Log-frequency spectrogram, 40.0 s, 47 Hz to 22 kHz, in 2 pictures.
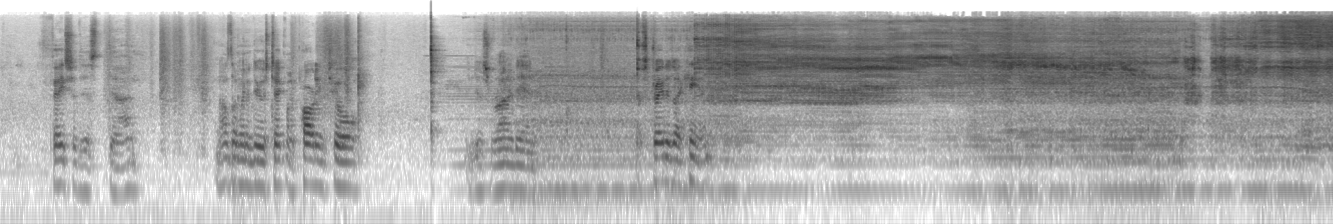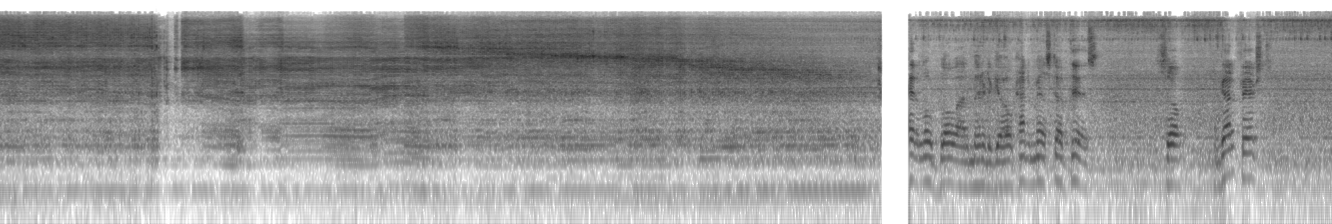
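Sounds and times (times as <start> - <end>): parting tool scraping wood: 4.4 - 5.4
wood lathe humming: 6.5 - 39.9.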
